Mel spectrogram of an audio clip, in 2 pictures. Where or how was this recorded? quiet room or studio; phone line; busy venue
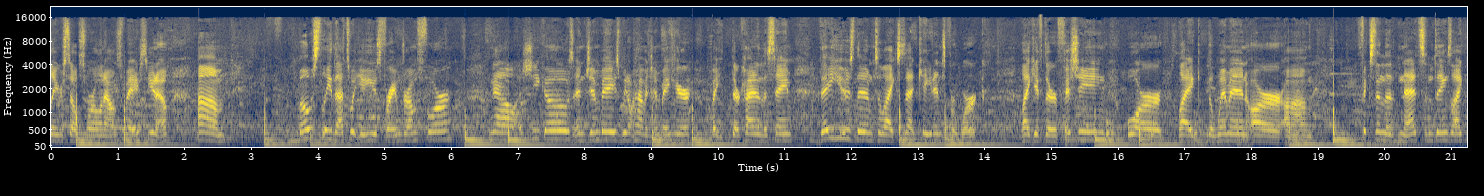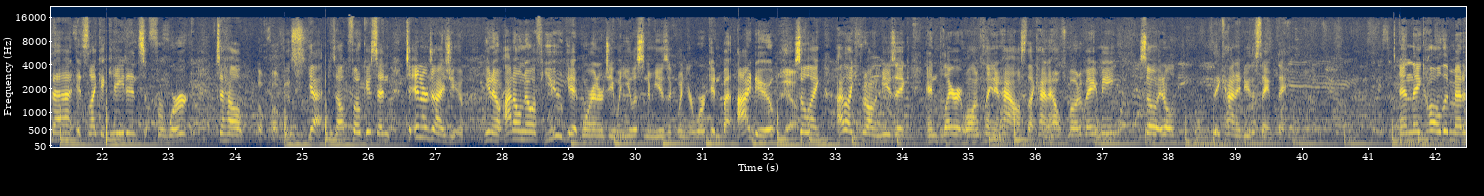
busy venue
